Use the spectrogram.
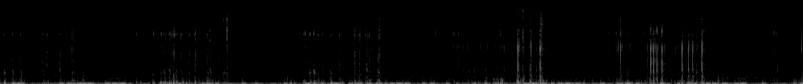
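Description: A hand-sized black plastic wide-tooth comb is held in one hand while fingernails and fingertips strum and scratch across its teeth. The result is a fast, uneven run of dry, raspy clicks and scratchy bursts with a low rumble underneath. Each stroke stops dead, with no ring.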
